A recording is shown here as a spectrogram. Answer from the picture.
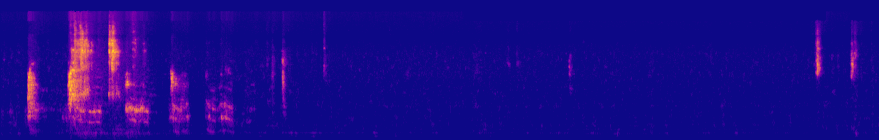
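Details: Cavalier King Charles Spaniel puppies, Daisy's six merged with Robin's two pups during play: a cluster of shrill, high yelps and whines crowds the first five seconds, then near quiet broken by faint taps and two brief squeaks near the end.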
